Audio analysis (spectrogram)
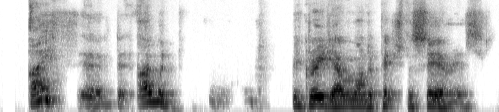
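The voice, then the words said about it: English accent. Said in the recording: “He's got an English accent ... except for my accent”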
